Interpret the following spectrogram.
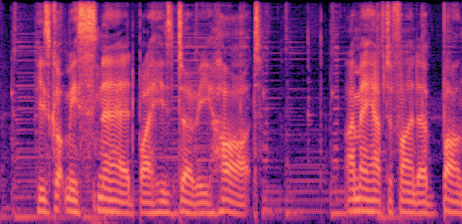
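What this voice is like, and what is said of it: Usual voice. Nothing is said of it.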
